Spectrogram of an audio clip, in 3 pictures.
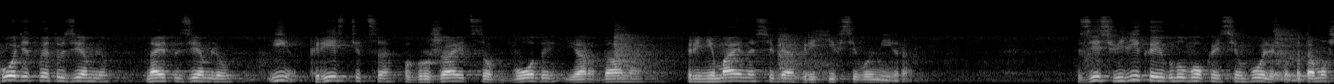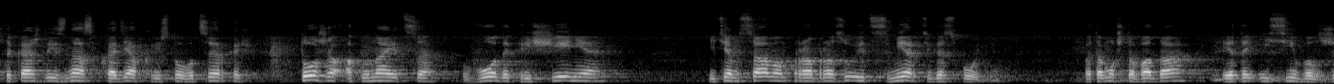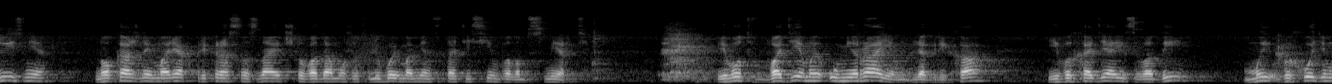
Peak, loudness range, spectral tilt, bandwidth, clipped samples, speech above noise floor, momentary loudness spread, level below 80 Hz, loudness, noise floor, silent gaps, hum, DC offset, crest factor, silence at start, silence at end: -4 dBFS; 4 LU; -6.5 dB/octave; 11 kHz; under 0.1%; 33 dB; 13 LU; -84 dBFS; -24 LUFS; -57 dBFS; none; none; under 0.1%; 20 dB; 0 s; 0 s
